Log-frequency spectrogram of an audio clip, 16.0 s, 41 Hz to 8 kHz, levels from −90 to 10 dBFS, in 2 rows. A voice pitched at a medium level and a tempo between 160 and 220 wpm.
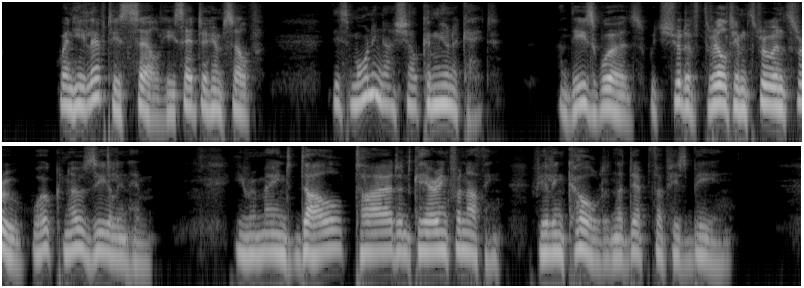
Yes: medium, 145 Hz; average, 175 wpm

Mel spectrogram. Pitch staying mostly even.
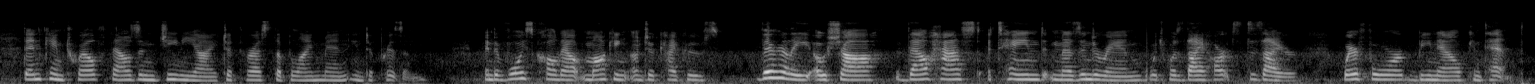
Yes: narrow, 2.1 semitones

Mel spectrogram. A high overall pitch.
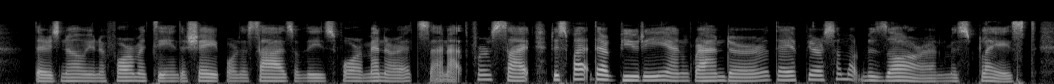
No: medium, 170 Hz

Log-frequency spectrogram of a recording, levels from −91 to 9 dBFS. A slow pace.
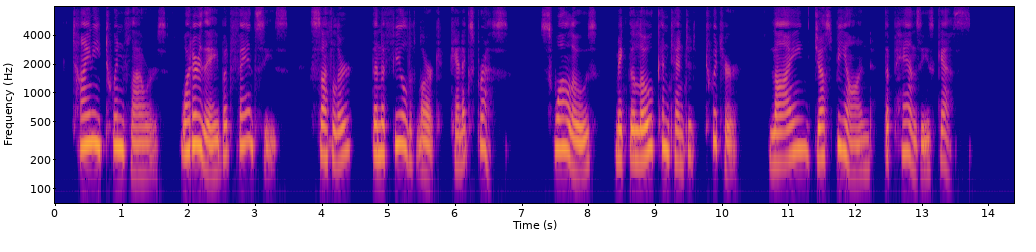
Yes: slow, 115 wpm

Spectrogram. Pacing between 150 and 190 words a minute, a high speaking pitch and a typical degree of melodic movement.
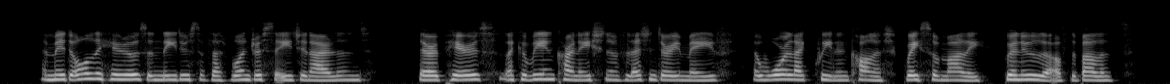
No: average, 160 wpm; high, 210 Hz; narrow, 1.9 semitones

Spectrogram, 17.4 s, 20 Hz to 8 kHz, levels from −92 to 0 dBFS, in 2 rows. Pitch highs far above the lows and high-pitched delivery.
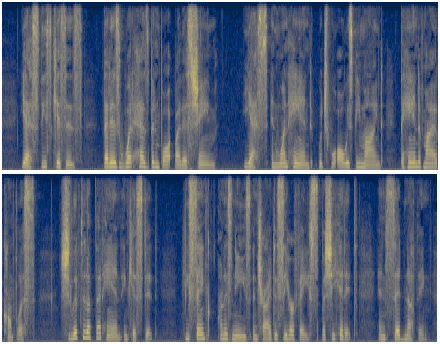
No: average, 2.8 semitones; high, 195 Hz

